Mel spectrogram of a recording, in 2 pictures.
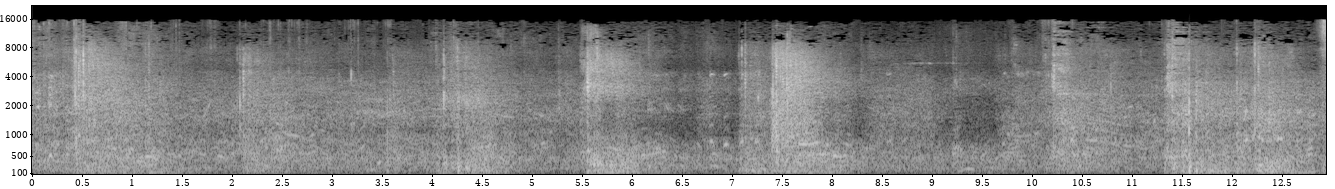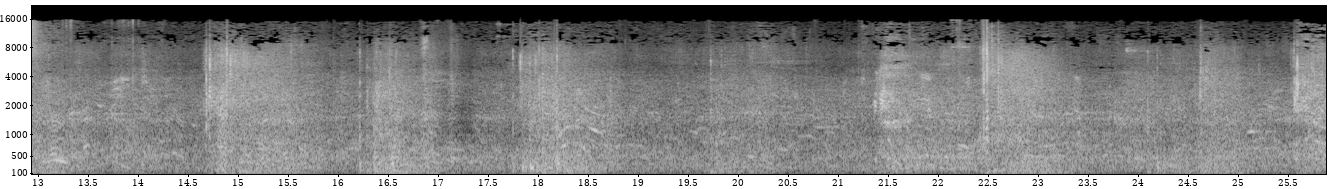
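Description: Bodies thump onto a padded mat again and again in a large echoing hall.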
